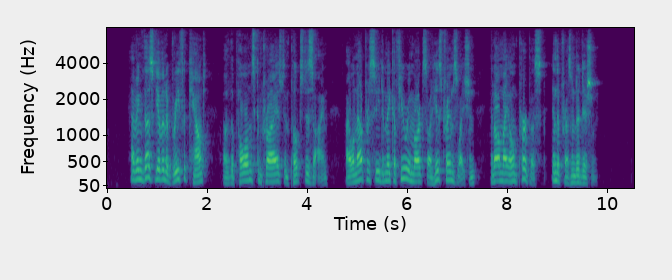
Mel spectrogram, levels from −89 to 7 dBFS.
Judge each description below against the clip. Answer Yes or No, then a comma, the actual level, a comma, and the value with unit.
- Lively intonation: No, average, 3.8 semitones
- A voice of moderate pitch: Yes, medium, 145 Hz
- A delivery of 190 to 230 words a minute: Yes, average, 195 wpm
